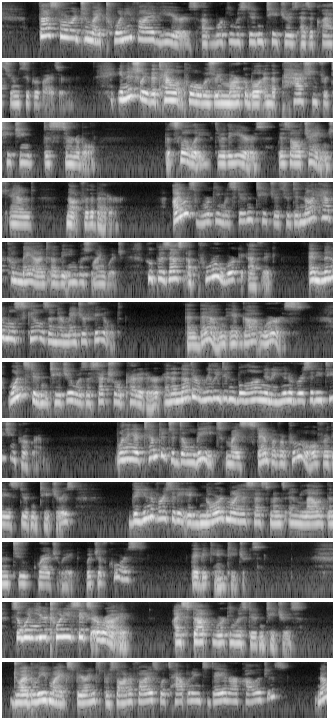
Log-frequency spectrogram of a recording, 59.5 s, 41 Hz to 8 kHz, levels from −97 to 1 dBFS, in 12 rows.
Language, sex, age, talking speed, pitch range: English, female, 50-69, 145 wpm, 165-225 Hz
